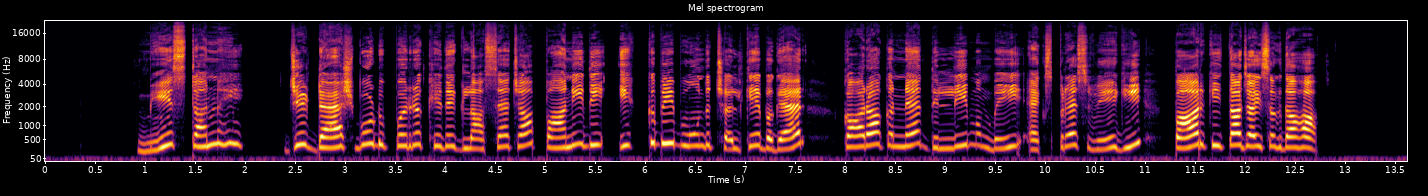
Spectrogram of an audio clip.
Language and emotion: Dogri, surprised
